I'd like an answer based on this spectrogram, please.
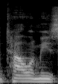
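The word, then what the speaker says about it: Ptolemies: we get Cleopatra okay these are the talomeies spelled with a P in front right right okay so this was a line like like pterodactyl right or parman so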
